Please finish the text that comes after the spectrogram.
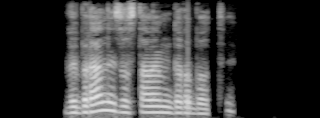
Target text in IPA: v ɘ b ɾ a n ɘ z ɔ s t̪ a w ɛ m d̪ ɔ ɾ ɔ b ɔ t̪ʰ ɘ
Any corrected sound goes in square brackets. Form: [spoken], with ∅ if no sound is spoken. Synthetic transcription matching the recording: v ɘ b ɾ a n ɘ z ɔ s t̪ a w ɛ m d̪ ɔ ɾ ɔ b ɔ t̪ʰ ɘ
